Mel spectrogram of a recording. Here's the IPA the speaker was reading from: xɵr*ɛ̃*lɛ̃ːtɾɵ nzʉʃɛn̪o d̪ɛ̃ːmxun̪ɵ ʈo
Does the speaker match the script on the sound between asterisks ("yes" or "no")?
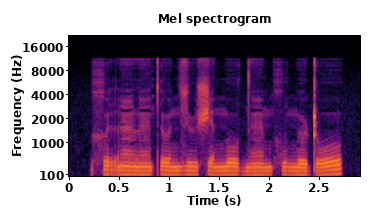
no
